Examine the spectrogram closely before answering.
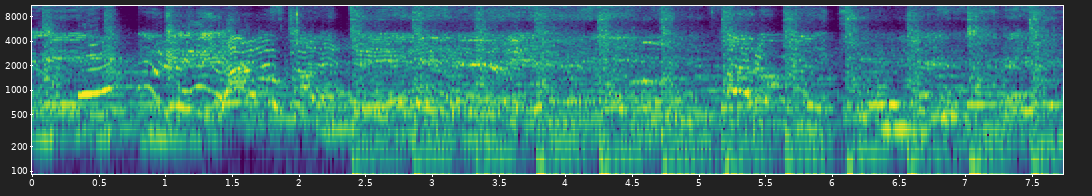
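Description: Loud pop dance music with a singing voice. About two and a half seconds in, a heavy bass beat comes in at about two beats a second.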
